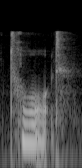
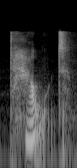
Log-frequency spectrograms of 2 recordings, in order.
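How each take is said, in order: First: The vowel sounds like 'or'. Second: The vowel sounds like 'ow'. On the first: The speaker calls it right. "what you're aiming for is not an ow, it's an or" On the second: The speaker calls it wrong. "I've definitely heard people mispronounce this word as tout"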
